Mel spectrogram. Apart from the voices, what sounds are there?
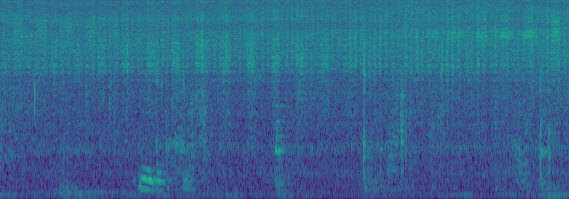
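koftas frying in oil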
